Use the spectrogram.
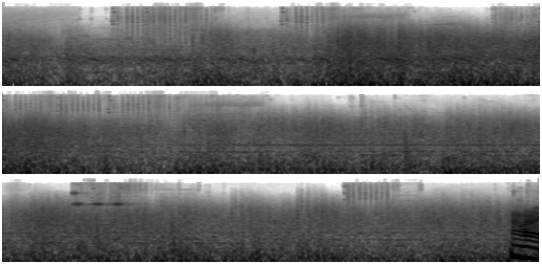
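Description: Artillery in the strategy game Beyond All Reason thuds and booms continuously amid a steady roar of battle gunfire, with some brief speech over the din.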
